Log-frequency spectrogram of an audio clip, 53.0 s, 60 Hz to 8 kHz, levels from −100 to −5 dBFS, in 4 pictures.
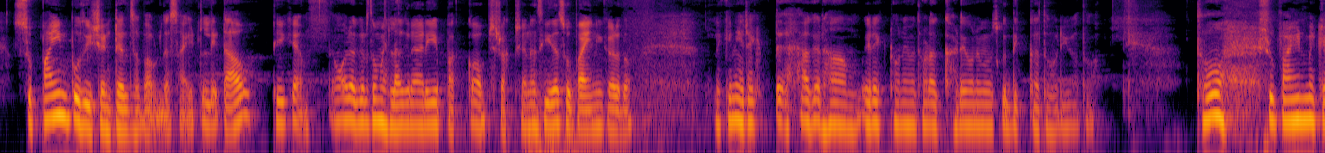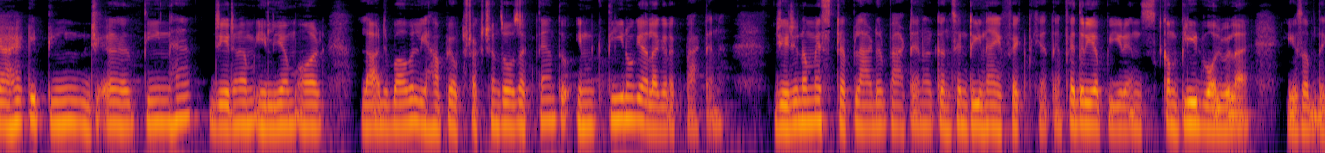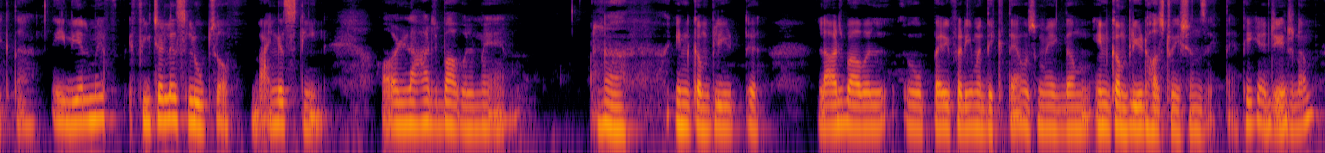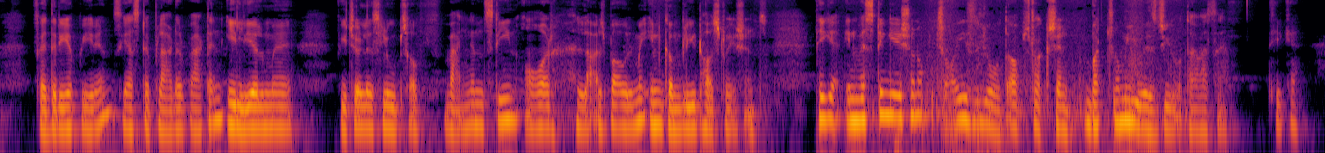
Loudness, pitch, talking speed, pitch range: -36 LUFS, 145 Hz, 170 wpm, 135-160 Hz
